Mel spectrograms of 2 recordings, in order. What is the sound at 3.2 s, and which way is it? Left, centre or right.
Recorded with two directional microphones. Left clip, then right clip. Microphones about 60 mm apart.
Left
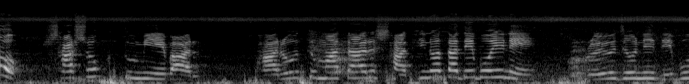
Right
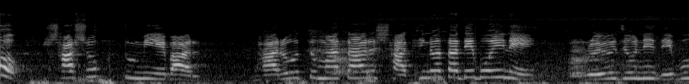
Speech, left.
